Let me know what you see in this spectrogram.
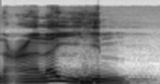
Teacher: Fathah bertemu ya sukun. Kita lunakan huruf lin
